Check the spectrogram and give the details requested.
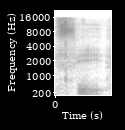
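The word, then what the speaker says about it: phi: chat confirm that I'm pronouncing the Greek letter fee correctly I know some people say five and I think it's actually fee so great I'm gonna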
